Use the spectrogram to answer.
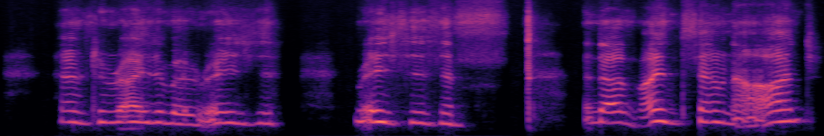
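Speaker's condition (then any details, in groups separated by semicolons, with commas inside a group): Speech impediment; disabled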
